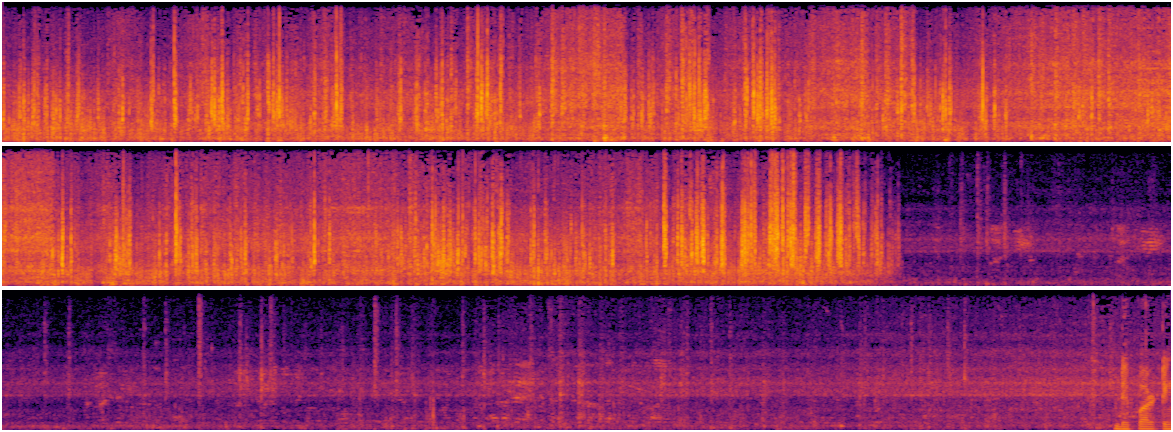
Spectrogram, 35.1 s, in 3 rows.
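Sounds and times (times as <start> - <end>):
wind buffeting microphone: 0.0 - 20.7
train wheels rumbling on rails: 0.0 - 22.0, 23.6 - 34.4.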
